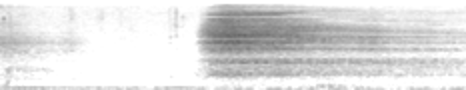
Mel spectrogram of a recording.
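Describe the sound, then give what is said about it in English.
A single deep breath taken alone in a quiet space: a long, soft rush of air that begins suddenly and then slowly fades away. “a really good breath. I'm gonna take another.”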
